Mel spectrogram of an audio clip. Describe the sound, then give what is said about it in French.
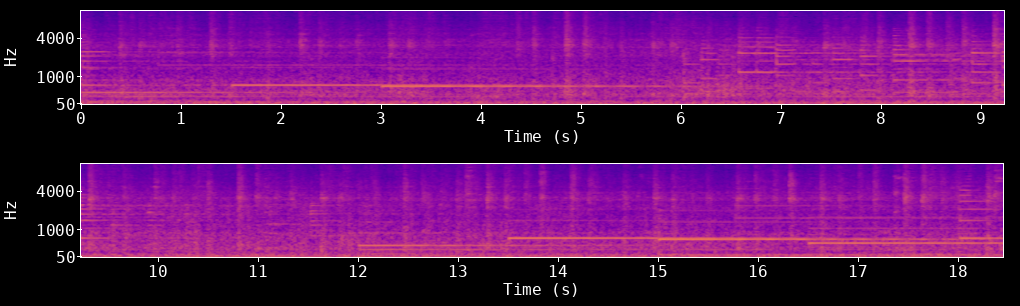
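A moving train produces a steady, rhythmic rumble with a continuous low hum and faint tonal whines drifting above it, at an even, moderate loudness throughout. “le bruit de votre respiration se mêle au chuchotement régulier du train qui enveloppe l'espace autour de vous.”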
